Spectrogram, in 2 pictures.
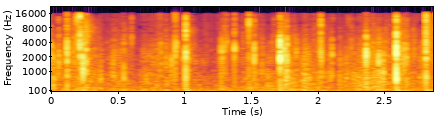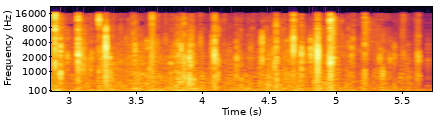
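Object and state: Plastic bag of pistachios.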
